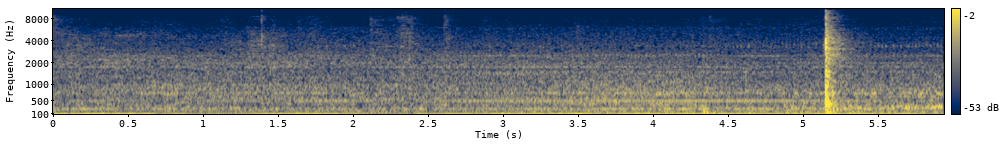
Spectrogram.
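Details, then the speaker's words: Washing machine spin drum after repair runs smoothly at full, high speed with a steady, deep motor hum and faint even tone. Before the fix, the spin drum vibrated and wobbled excessively and spun slowly. "ড্রামটা অনেক সুন্দর মত ঘুরছে এবং স্পিডও অনেক বেশি।"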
